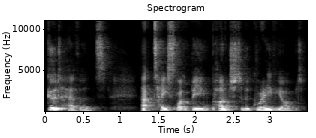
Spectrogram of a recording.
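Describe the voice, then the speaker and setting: Eccentric gentleman explorer for a storybook, done by a male reader: formal, dryly pompous, reverberant room. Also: medium pitch, expressive, a little slow, close to an everyday voice. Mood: disgusted. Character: eccentric adult male explorer, courteous but sardonic. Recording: echoey room.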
